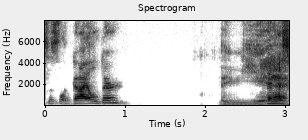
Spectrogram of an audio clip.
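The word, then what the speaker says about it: Guilder: How did you pronounce this? Gilder? Yeah. Dennis Gilder.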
